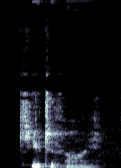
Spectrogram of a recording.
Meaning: 1. To form skin 2. To make cute
- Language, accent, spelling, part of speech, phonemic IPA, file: English, Southern England, cutify, verb, /ˈkjuːtɪfaɪ/, LL-Q1860 (eng)-cutify.wav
